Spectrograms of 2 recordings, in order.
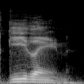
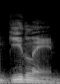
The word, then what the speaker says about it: Ghislaine: It's Gain. It's really Gain. Yeah, I thought it was Gain, but it's actually Gain is the French pronunciation. Okay, I will try, but no promises. So, Gilane uh met with the DOJ uh deputy attorney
